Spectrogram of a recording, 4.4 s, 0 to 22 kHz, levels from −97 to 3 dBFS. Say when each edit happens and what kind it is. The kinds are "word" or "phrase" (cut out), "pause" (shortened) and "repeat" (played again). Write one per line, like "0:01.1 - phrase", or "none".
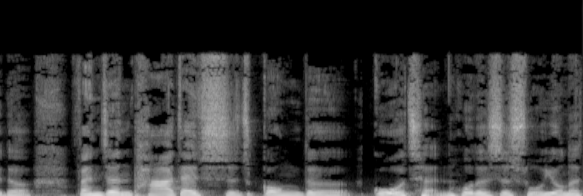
0:02.7 - pause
